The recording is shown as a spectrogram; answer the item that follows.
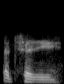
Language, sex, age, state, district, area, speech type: Punjabi, male, 18-30, Punjab, Muktsar, rural, conversation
